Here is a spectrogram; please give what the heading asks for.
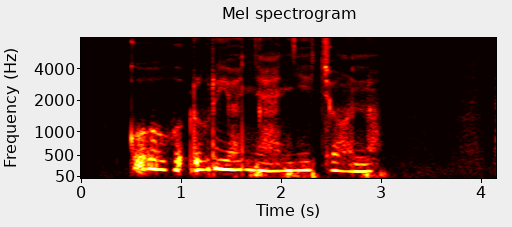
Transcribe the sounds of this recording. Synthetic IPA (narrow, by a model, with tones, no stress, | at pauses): ko˦ɣo˨ɾu˦ɾijɔ˦ɲa˨ɲi˦t͡ʃɔ˨nɔ˨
